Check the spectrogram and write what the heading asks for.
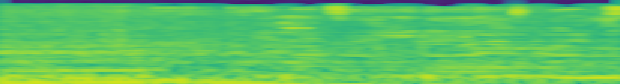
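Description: Car driving along a city street, heard from inside the cabin: a steady low drone of engine and road, with faint voices.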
